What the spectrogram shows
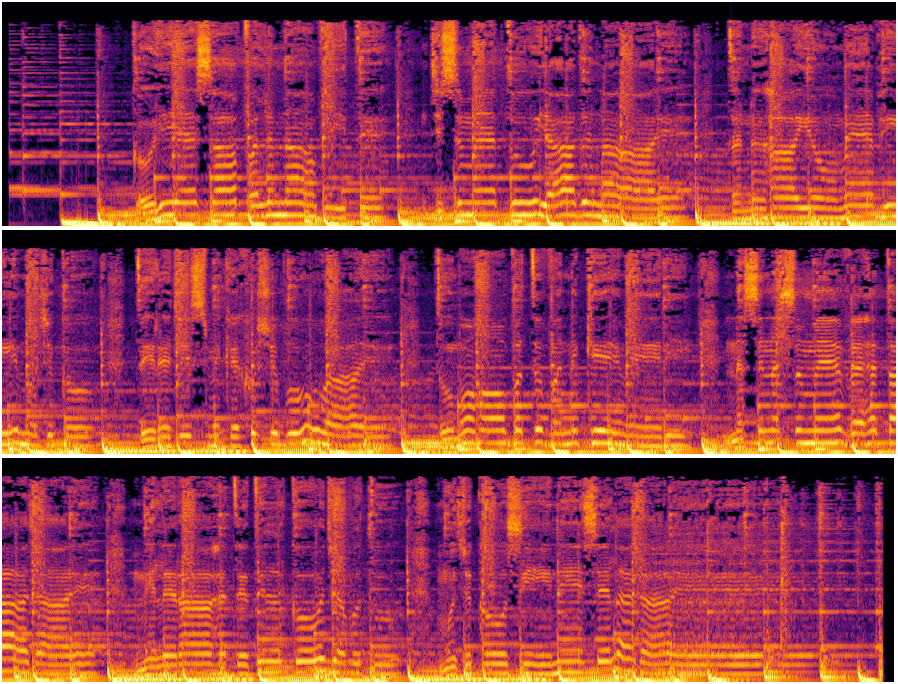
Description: Ringtone

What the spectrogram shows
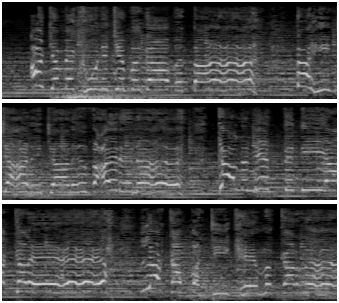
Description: Ringtone

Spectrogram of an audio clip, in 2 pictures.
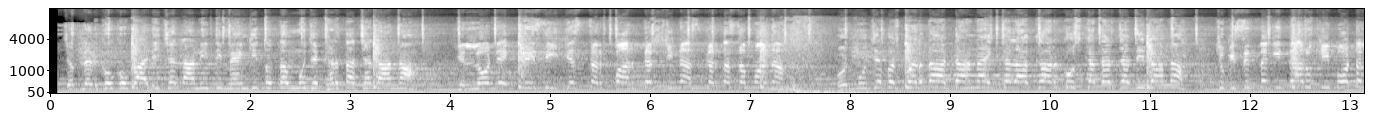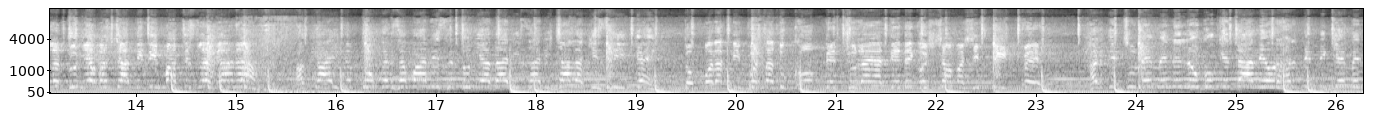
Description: Slowed Reverb

